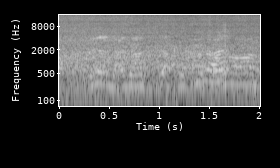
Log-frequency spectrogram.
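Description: A shallow rocky stream rushing over stones: a steady, even sound of running water, with faint voices in the background.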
